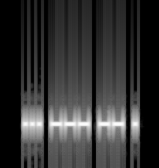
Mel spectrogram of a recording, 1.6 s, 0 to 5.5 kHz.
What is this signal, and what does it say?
Morse code, heard as a keyed tone, about 36 wpm, 700 Hz. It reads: SOME
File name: UK MASTER QSOs TRAINING / 35WPM / UK MASTER QSOs 0029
